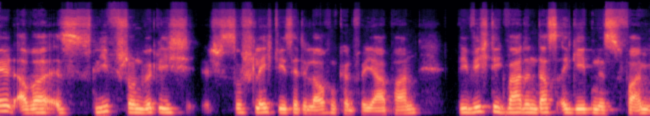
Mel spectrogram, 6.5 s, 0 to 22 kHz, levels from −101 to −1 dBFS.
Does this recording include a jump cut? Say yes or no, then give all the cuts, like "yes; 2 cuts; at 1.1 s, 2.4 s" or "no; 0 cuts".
no; 0 cuts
